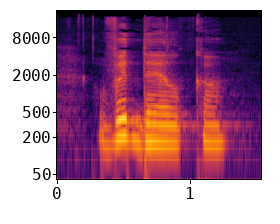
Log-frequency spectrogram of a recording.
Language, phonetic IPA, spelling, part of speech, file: Ukrainian, [ʋeˈdɛɫkɐ], виделка, noun, Uk-виделка.ogg
- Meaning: fork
